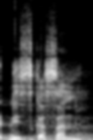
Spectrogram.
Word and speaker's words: discussion: तो देखिए DIS है तो इसे डिस पढ़ेंगे, उसके बाद CU है तो CU से कॉ पढ़ेंगे, इसे कू नहीं कॉ पढ़ेंगे और SSION को पढ़ेंगे सन तो ये लिखा गया डिस्कशन।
